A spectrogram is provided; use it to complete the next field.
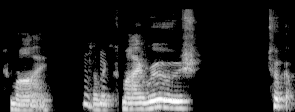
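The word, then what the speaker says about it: Khmer: transliterated the Cambodian what they heard they heard Kare but really it's pronounced Kai so the kai Rouge took over they were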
